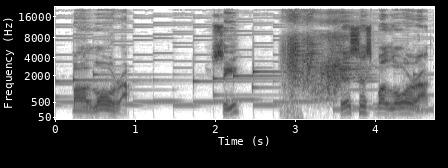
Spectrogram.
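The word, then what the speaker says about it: Ballora: have Aura okay and this is how you say balora balora you see this is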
